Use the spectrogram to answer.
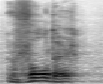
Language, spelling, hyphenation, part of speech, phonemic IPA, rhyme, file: Dutch, volder, vol‧der, noun, /ˈvɔl.dər/, -ɔldər, Nl-volder.ogg
- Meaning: alternative form of voller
